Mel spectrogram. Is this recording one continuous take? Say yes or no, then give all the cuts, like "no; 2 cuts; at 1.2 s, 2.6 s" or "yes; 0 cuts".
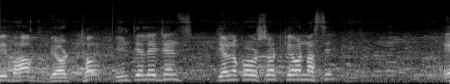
no; 1 cut; at 1.1 s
